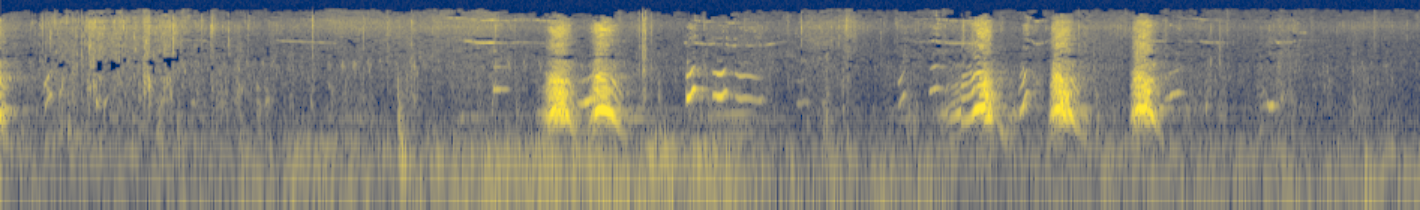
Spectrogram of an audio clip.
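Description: A dog barking: two barks about four seconds in, then three more around seven seconds.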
